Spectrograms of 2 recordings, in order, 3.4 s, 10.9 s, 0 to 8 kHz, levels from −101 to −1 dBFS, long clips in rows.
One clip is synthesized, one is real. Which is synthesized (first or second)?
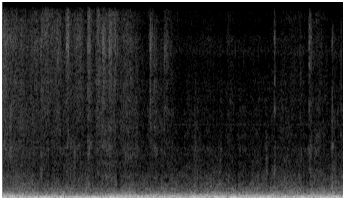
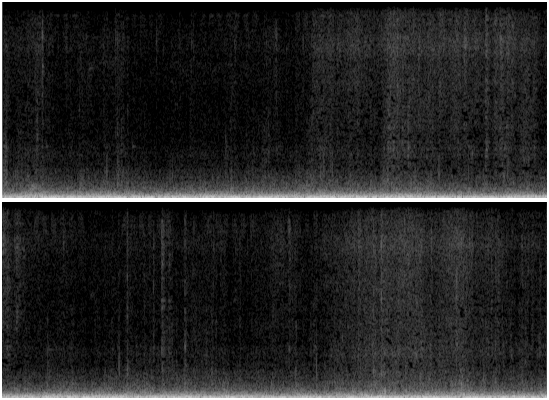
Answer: first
